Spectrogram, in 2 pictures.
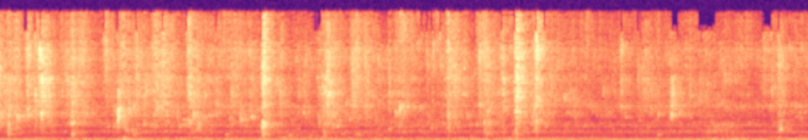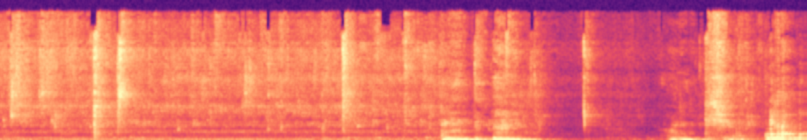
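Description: Cold tap water runs into a bowl at a shaving sink, a steady soft rush that lasts several seconds, followed near the end by louder clunks and splashes.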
